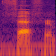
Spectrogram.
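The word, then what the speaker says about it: Pfeffer: Uh I just call him Feffer. Mr. Feffer. Um begins with a P. The P is silent, but Mr. Feffer.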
